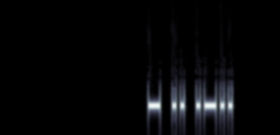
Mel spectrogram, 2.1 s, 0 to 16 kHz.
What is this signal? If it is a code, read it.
Morse code, heard as a keyed tone, about 38 wpm, 690 Hz. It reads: TIL
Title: Top Three Letter Combinations in Words 40wpm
